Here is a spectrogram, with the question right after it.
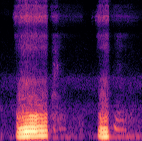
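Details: Snoring Dachshund during sleep: two throaty, rattling inhalations roughly a second and a half apart, the first longer, each trailing into a faint wheeze.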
